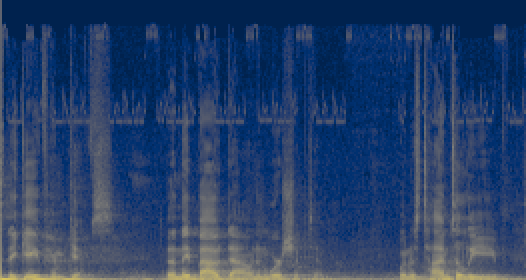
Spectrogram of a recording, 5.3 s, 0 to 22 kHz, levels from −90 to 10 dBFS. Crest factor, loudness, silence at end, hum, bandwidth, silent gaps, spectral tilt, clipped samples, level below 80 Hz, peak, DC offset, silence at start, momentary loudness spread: 16 dB; -21 LUFS; 0 s; none; 9.8 kHz; none; -7.5 dB/octave; under 0.1%; -18 dBFS; 0 dBFS; under 0.1%; 0 s; 18 LU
